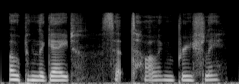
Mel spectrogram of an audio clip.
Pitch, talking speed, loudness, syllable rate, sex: 195 Hz, 150 wpm, -20 LUFS, 4.9 syllables/s, female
